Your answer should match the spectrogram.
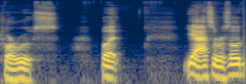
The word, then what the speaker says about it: Taurus: over all the times i keep saying tourists but um that's pronounced taurus but yeah as a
